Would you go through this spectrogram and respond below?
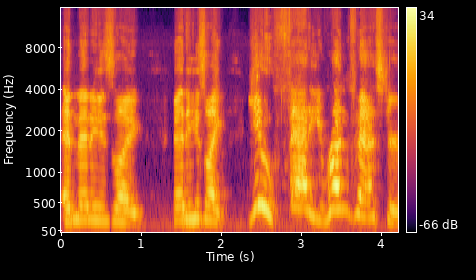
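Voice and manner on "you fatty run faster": put-on loud, drawn-out yelling. Retelling a gym teacher yelling at little kids: imitating Coach yelling.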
